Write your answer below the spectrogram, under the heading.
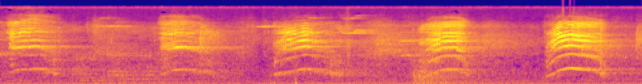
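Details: Hungry street cats crying for food give a string of drawn-out, rising-then-falling meows, repeated every second or two, while being fed.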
